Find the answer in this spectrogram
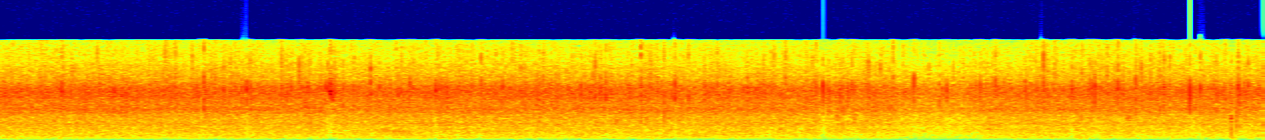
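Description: Steady rain, heard from beneath a tent canopy.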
